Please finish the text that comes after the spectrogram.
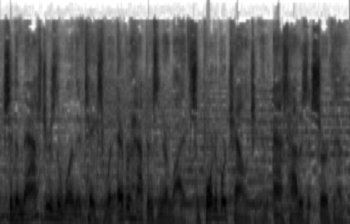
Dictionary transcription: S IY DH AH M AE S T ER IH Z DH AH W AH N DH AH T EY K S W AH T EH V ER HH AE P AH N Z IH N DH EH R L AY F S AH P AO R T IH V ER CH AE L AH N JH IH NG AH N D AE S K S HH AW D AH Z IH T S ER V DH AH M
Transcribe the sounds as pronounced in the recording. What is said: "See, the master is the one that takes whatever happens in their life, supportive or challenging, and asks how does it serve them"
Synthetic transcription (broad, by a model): S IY DH AH M AE S T ER IH Z DH AH W AH N DH AH T EY K S W AH T EH V ER HH AE P AH N Z IH N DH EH R L AY F S AH P AO R T IH V ER CH AE L AH N JH IH NG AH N AE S S HH AW D AH Z IH T S ER V DH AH M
